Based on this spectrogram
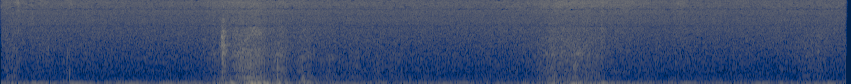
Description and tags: Sitting on bed
sitting on my mattress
